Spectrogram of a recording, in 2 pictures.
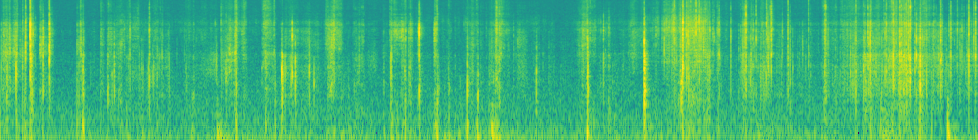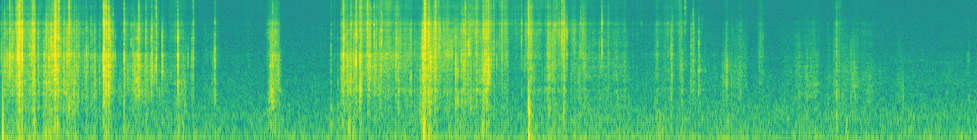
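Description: Scraps of paper (newspaper clippings, dried tea-bag paper and a kraft paper envelope) rustling and crinkling as they are handled, folded and gathered together, in irregular bursts with a short lull about two-thirds of the way through.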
